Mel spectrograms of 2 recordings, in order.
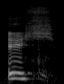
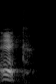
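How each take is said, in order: First: The word ends in a soft hissing sound. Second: The word ends in a hard k sound. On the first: The speaker calls it right. "like a cat hissing" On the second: The speaker calls it wrong. "not ick, typically Americans say ick because you can't make the h sound"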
